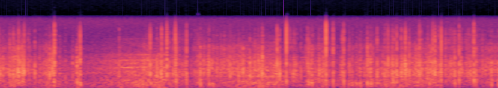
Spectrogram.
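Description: Aerial fireworks going off in quick succession: a dense run of sharp bangs and crackles over a continuous low rumble.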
